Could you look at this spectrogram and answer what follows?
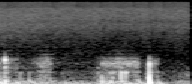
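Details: Borborygmi (stomach rumbling).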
